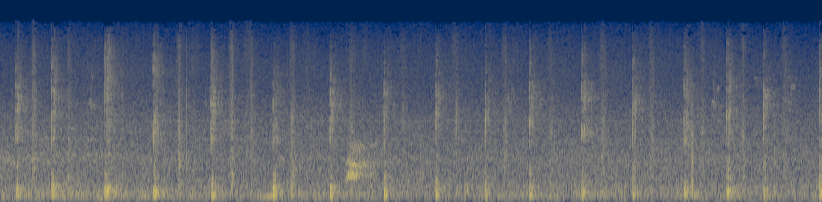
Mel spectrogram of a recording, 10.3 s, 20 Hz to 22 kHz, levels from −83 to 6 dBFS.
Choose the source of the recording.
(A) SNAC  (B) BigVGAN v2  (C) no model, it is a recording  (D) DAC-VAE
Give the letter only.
C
